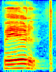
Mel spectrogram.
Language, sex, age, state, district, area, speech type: Hindi, male, 30-45, Madhya Pradesh, Bhopal, urban, read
